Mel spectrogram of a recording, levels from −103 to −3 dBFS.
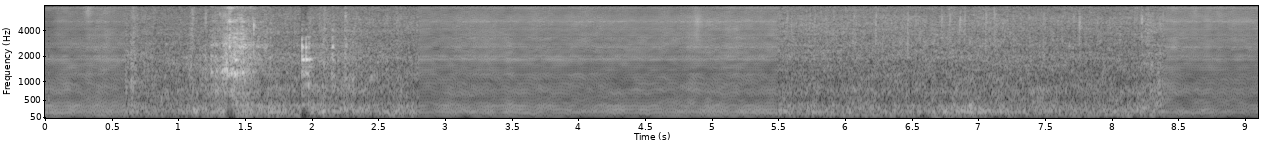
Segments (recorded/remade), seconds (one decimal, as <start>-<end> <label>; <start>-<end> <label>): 0.0-0.6 remade; 0.6-2.8 recorded; 2.8-5.5 remade; 5.5-8.4 recorded; 8.4-9.1 remade

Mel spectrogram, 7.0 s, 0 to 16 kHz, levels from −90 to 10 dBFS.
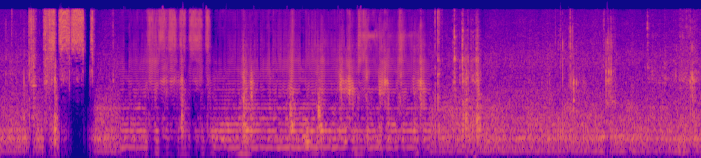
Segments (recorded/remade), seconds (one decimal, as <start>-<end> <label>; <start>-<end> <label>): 0.0-1.2 recorded; 1.2-4.3 remade; 4.3-7.0 recorded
